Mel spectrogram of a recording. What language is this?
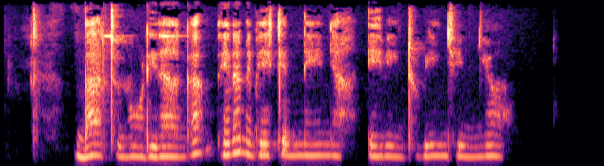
Ganda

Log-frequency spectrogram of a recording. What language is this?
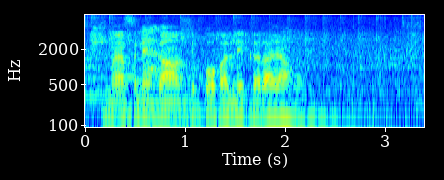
Hindi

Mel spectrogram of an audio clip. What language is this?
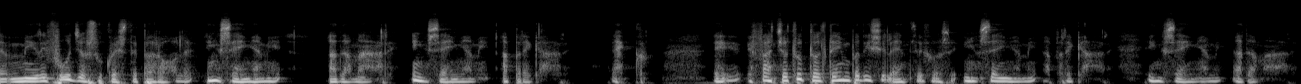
Italian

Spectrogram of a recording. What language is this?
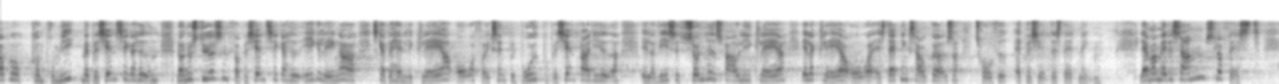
Danish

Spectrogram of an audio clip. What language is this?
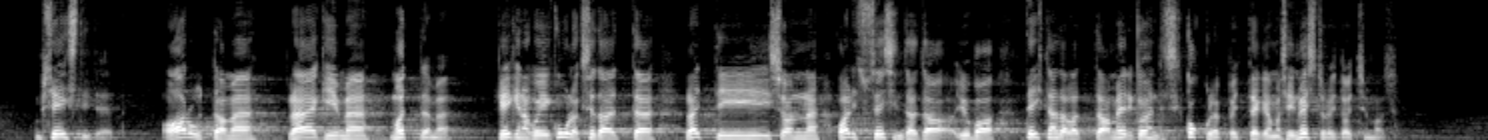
Estonian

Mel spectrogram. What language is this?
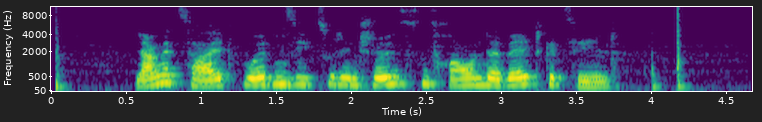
German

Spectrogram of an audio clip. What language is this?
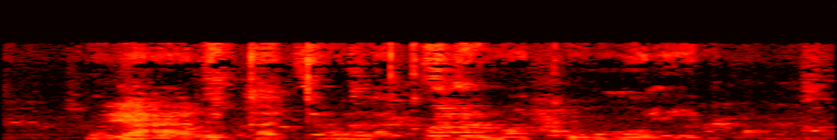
Swahili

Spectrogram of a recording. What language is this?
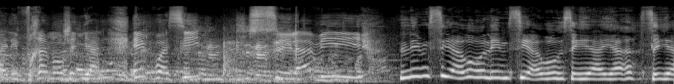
French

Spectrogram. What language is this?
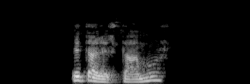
Galician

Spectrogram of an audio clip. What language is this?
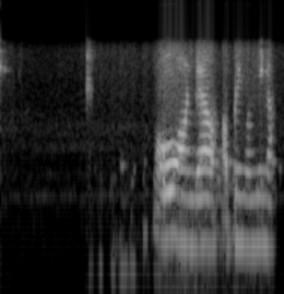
Punjabi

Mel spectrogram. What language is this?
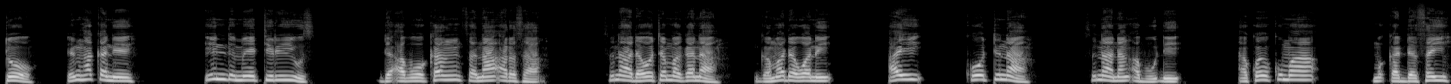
Hausa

